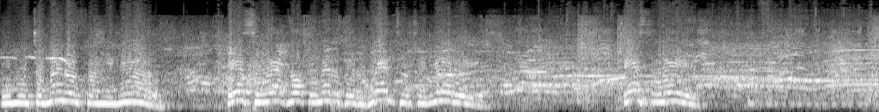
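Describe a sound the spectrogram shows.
A crowd chants loudly.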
